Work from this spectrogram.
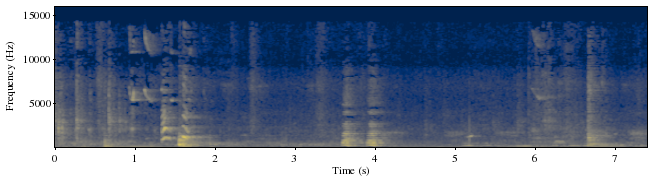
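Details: Labrador Retriever puppies giving short, high yelping whimpers in brief bursts near the start, around the middle and again near the end, separated by quieter stretches with a low steady hum and faint background noise.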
